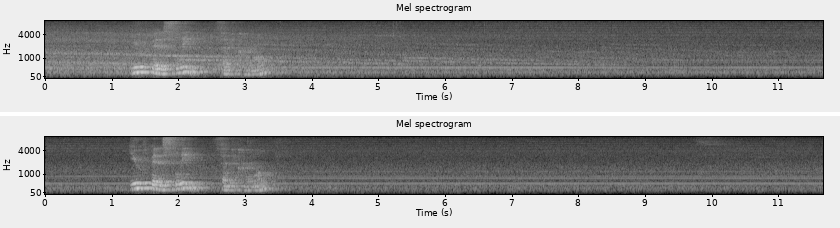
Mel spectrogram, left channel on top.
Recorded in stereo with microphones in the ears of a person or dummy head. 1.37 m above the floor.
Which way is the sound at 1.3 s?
85° right.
